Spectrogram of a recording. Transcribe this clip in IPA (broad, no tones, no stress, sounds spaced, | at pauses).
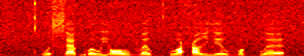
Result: kʷʰ ə s æ ɡʷ ɜ u̯ j ɔ u̯ v ɛ u̯ kʷʰ ʌ ħ ɜ i̯ lʲ ɛ u̯ v ʌ kʷ ɛ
